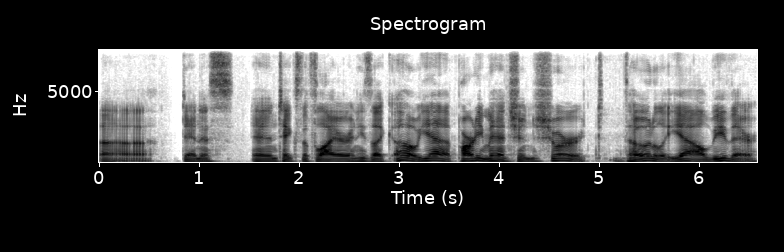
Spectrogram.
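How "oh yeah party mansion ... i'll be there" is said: condescending, patronizing, humoring brush-off tone. Retelling how a guy brushes off a flyer: imitating a patronizing reply. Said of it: "this guy is obviously just patronizing".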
